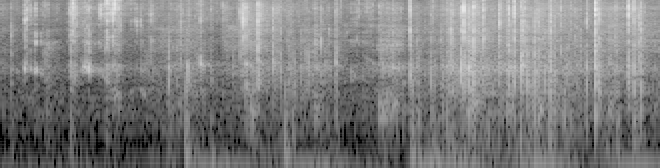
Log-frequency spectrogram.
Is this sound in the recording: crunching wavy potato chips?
yes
